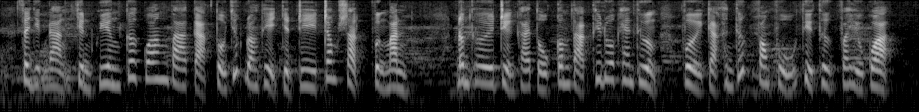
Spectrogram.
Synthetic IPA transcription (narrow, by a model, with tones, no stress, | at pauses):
sɛ̰˧˥˩zɨ̰˧˨ŋɗa̰ː˧˥ŋt͡ɕï˨˦ŋ̟kwi˨˩ənkəː˧kwaː˧nvaː˨˩kaː˦˥k̚t̪o˧˩t͡ɕɨ˦˥k̚ɗwaː˧˨nt̪ʰḛ˧˩˦t͡ɕï˨˦ŋ̟t͡ɕḭ˧˨t͡ɕɔ˧wŋ͡msa˨˩t̚vɨ̰˧˥ŋma̰˧˨jŋ̟ | ɗə˨˩wŋ͡mt̪ʰəː˨˩jt͡ɕi˧˩˦ənxaː˧˩jt̪o˨˦kːə˧wŋ͡mt̪aː˦˥k̚t̪ʰi˧ɗo˧xɛ˧nt̪ʰɨ˧˨əŋvəː˨˦jkaː˦˥k̚hï˨˩ŋ̟t̪ɨ˦˥k̚fɔ˨˧wŋ͡mfu˨˦t̪ʰi˨˩ət̚t̪ʰɨ˨˩k̚vaː˨˩hḭ˧˨əwkwaː˧˩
